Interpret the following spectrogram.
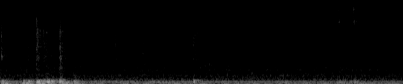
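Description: Typing on a computer keyboard: a quick run of keystrokes in the first second, then a few scattered clicks, over a low steady hum.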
